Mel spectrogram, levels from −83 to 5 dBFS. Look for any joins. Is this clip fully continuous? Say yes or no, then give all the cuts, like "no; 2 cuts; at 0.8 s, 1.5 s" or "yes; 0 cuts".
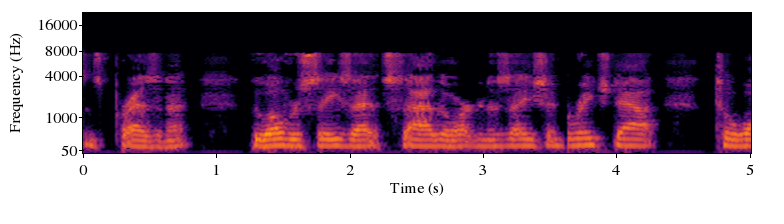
no; 1 cut; at 3.6 s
